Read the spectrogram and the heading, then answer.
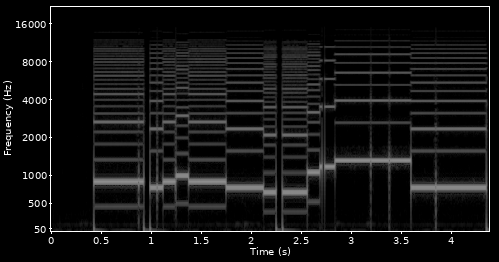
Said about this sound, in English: So even though it's still a bunch of beeps, they actually were able to take and make that Contra game have some recognizable themes, which was kind of a shock.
